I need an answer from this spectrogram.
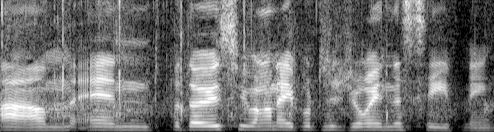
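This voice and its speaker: Amid noticeable background noise, a woman talks at a very fast pace. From Australia. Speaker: payments industry executive, keynote speaker. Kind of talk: conference keynote speech. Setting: stage with audience at a summit. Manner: some hesitations and fillers.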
